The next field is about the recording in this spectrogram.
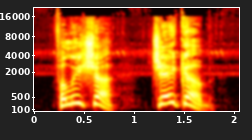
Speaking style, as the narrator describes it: He called out

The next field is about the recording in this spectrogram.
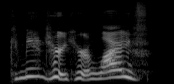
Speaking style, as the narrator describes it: Anna exclaims

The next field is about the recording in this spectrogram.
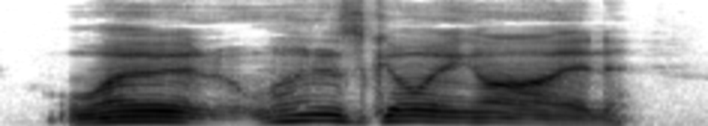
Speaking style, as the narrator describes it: Shalia grumbled

